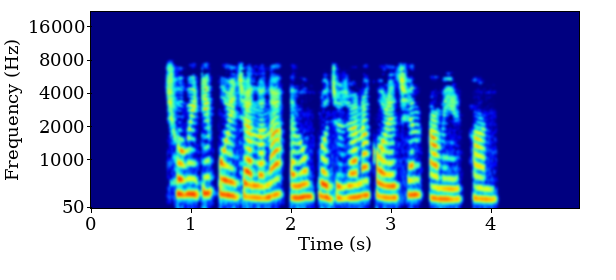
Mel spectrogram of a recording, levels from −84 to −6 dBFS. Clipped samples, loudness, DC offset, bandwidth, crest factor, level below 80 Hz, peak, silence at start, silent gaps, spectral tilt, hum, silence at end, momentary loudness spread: under 0.1%; -24 LUFS; under 0.1%; 7.8 kHz; 20 dB; -72 dBFS; -6 dBFS; 0.75 s; 3.34-3.38 s; -3.5 dB/octave; none; 0.85 s; 8 LU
